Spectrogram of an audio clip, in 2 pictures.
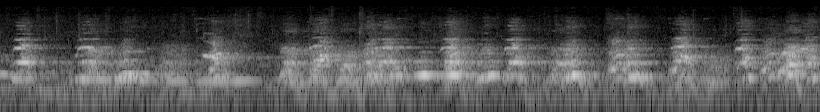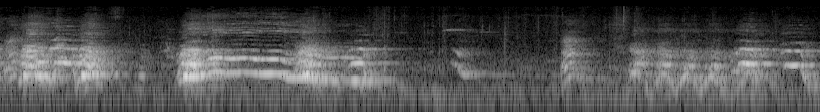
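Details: A litter of Vizsla puppies at a kennel: busy overlapping yips and whimpers, some drawn-out wavering cries, with a brief quiet pause before more calling.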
